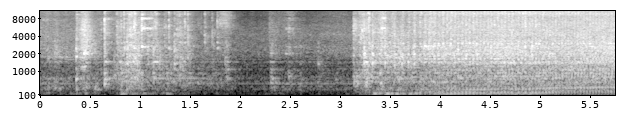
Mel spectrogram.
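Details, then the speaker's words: Auction-bought generator after new spark plug fitted and adjusting screw backed off, started choked: engine fires about three seconds in and holds a steady even buzzing run; runs and generates normally. "Alrighty. She runs and she generates."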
